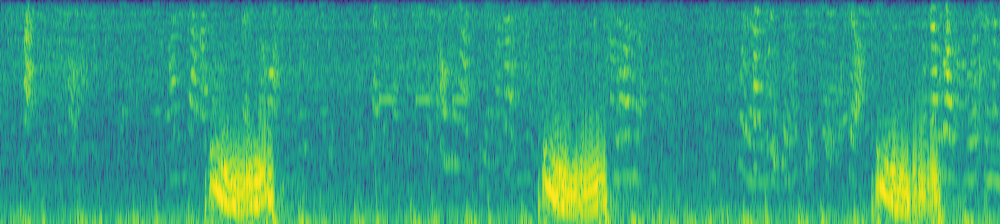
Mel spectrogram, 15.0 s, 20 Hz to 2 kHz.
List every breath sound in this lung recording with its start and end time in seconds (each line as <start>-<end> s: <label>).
2.96-4.18 s: inhalation
2.96-4.18 s: wheeze
7.99-9.21 s: inhalation
7.99-9.21 s: wheeze
13.07-14.22 s: inhalation
13.07-14.22 s: wheeze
